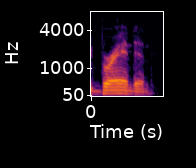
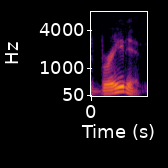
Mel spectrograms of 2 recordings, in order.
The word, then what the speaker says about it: Braden: say my name right he kept calling me brandon and rob would look at him and be like yo his name is brayden like what are you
